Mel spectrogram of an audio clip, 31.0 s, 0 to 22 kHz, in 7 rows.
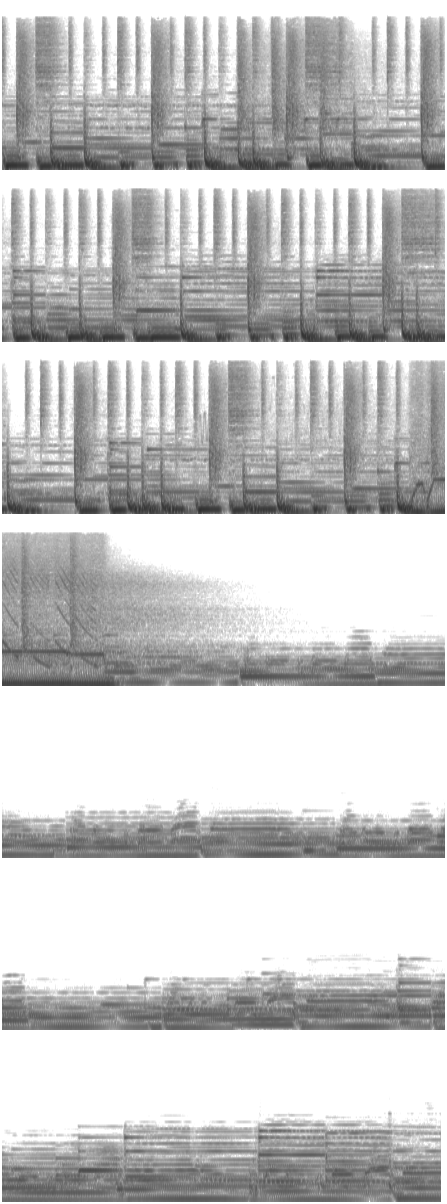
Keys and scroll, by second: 7.2-9.4 typing, 9.5 Return, 24.7 9, 25.1 Return, 26.9 typing.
